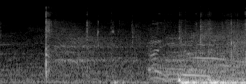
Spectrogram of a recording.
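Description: A single sharp smack about half a second in, a badminton racket striking the shuttlecock, then a falling shout about one and a half seconds in, and the arena crowd breaking into loud cheering near the end as the rally is won.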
